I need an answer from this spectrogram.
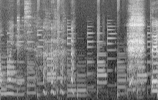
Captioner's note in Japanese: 引き笑い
